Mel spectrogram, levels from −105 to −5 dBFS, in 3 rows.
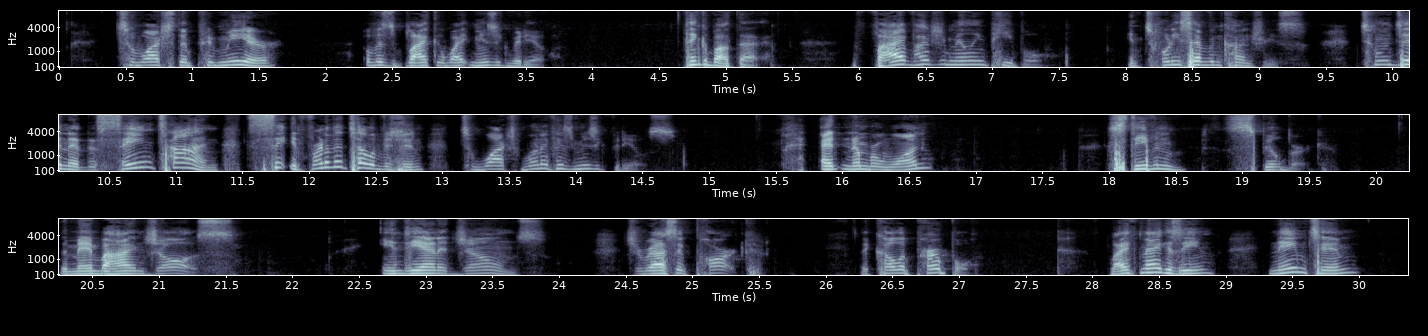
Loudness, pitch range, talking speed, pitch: -29 LUFS, 160-210 Hz, 120 wpm, 180 Hz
